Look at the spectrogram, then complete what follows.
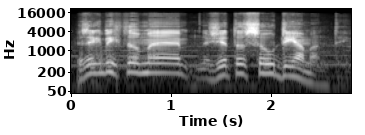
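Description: An excitable, greedy gangster sidekick in a video game drama. His voice swings widely in pitch, with a forceful, gravelly edge. He wheedles and swears as he goes. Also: faint music behind, full character voice. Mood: excited, tempting. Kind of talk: dubbed video game cutscene acting.

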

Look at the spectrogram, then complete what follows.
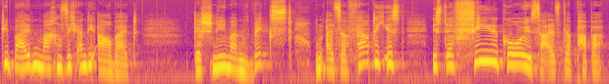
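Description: A woman narrating a scripted children's tale in an expressive, simple storytelling manner. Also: medium pitch, a little slow.

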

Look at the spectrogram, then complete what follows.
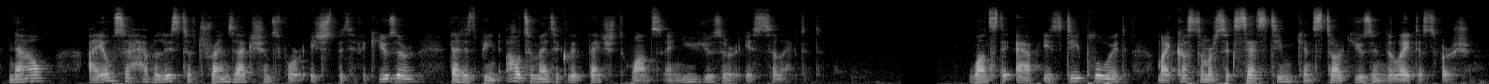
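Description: Man narrating a software walkthrough. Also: on the low side, normal speed. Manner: steady, explanatory walkthrough. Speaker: company founder presenting a product. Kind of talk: screen-recorded software tutorial. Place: voice-over on a screen recording.

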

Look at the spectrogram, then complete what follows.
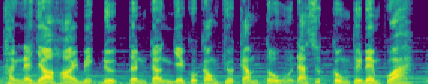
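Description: A deferential palace servant, voiced by a male actor, in a children's fairy-tale cartoon. He reports quickly in a high voice over clear music. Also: lively intonation, natural voice. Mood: dutiful. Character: dutiful, deferential royal servant bringing reports.

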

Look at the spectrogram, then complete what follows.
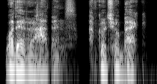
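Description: A restrained, courteous police lieutenant for a video game. His voice is deep, dark and husky, delivered in a measured deadpan with a dry, sardonic edge. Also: dry recording, heavily acted. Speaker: game character, police detective. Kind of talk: video game dialogue voice lines.

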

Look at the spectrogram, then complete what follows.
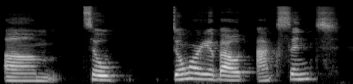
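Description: Young Brazilian woman, friendly live-stream teacher, halting English with fillers and restarts. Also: mid-range voice. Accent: Brazilian Portuguese. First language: Portuguese. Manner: hesitant, many ums and restarts, friendly. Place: small room at home, indoors. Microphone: webcam framing, desk mic.

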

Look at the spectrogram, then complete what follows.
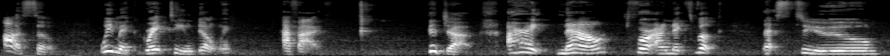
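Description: Young lady doing kids storytime, encouraging and sing-songy, takes it slow, mid pitch. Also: fairly bright tone, slight background noise. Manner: encouraging, sing-song, talking to young children. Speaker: library storytime host. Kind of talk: preschool storytime, picture book read aloud.

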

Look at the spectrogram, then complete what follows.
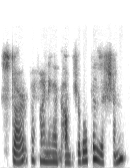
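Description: A woman teaching meditation, leading a guided body scan with gentle, unhurried instructions and long pauses. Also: medium pitch, breathy edge, no echo, lo-fi sound.

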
